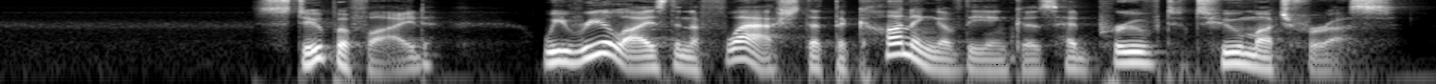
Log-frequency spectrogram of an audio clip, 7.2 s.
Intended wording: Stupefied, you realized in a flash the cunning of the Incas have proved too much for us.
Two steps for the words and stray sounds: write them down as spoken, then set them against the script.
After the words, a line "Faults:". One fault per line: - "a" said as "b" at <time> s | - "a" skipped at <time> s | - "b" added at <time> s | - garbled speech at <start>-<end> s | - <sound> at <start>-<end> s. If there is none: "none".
Stupefied, we realized in a flash that the cunning of the Incas had proved too much for us.
Faults:
- "you" said as "we" at 2.7 s
- "that" added at 4.0 s
- "have" said as "had" at 5.3 s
